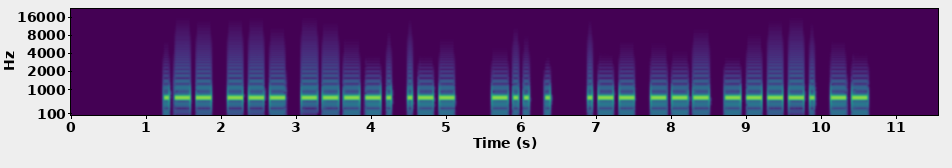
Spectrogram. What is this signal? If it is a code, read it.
Morse code, heard as a keyed tone, about 17 wpm, 700 Hz. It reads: WO9W DE WO9M
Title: USA Callsign DE Callsign - 4 Characters - 17wpm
